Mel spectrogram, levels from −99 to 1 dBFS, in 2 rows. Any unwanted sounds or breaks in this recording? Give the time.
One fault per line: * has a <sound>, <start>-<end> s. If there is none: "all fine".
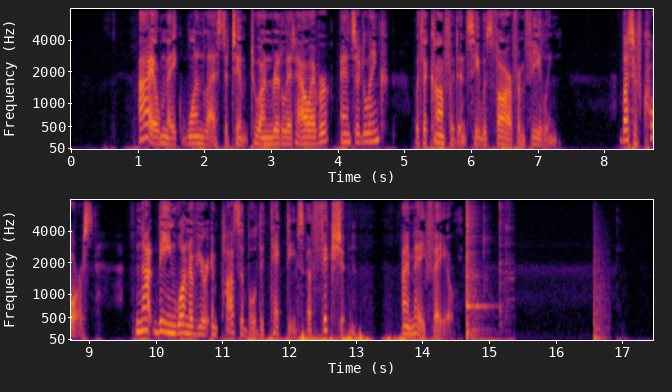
* has a thud, 14.6-15.4 s
* has a thud, 16.5-16.8 s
